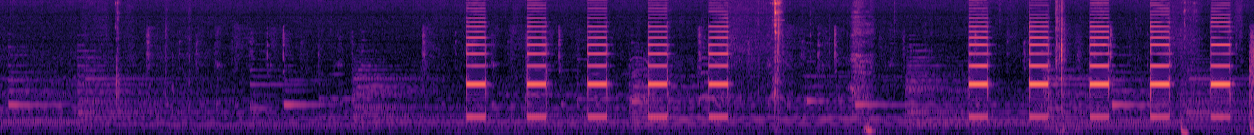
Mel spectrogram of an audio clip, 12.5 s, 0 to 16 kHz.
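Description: A $10 Alienware laptop, freshly plugged in, gives a run of short, clear electronic beeps in evenly spaced pairs and groups, repeating over several seconds against a quiet room hum.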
